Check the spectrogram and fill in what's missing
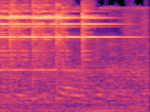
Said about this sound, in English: Oh my God, our drinking bell.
